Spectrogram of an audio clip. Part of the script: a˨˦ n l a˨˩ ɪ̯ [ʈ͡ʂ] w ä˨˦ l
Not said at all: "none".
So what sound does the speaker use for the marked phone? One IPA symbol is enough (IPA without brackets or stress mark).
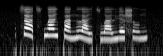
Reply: t͡s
